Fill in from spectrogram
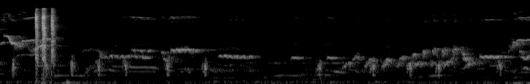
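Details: Female white-rumped shama, whose voice is used to excite male shamas into song: a loud harsh burst opens, followed by soft short whistles and a rising, wavering warble toward the end.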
